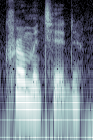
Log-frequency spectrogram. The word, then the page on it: chromatid: American English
